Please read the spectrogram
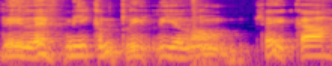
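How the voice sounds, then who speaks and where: This voice comes with a Spanish accent and moves at a moderate pace. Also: woman. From El Paso area, Texas (San Elizario). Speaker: oral history interviewee. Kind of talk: oral history interview. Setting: interviewee's home.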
